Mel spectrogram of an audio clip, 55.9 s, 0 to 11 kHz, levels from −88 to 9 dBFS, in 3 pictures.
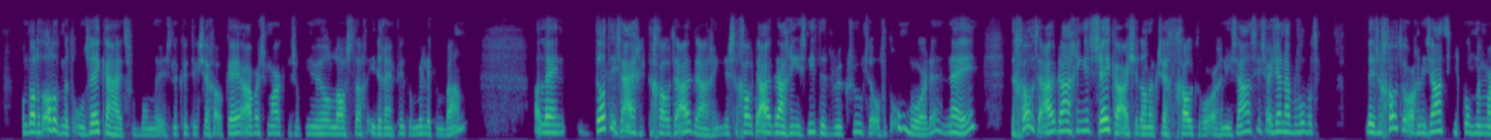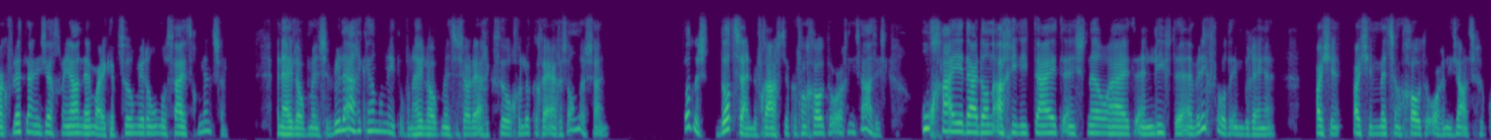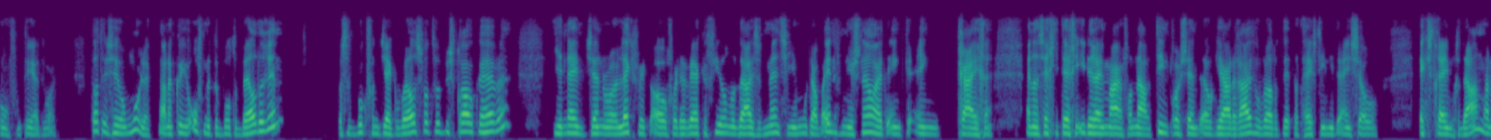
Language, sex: Dutch, male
